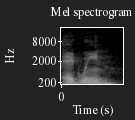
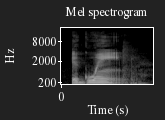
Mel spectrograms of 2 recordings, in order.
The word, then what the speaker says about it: Egwene: with Egwene so yeah I was calling her egg ween emphasis on the egg egg ween but no it's egg Wayne Wayne emphasis on the second syllable their egg Wayne sounds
